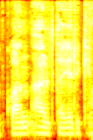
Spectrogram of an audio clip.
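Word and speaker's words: 官二代: 그래서 앞에 그게 일성이고요. 알따이는 사성에서 관알따 이렇게 발음이 관알따이.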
